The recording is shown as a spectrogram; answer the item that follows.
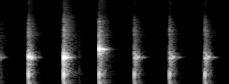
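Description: Ardour's metronome click ticking faintly and evenly, about three clicks a second, with a higher-pitched accent click marking the first beat of the bar about a second in.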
